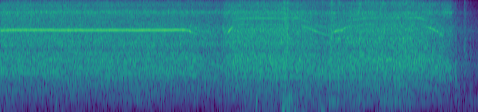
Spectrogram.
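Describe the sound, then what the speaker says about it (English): A drill with a warped, cutting-oiled bit bores through thin steel into aluminum, giving one loud, continuous high whine that dips briefly midway and then tails off as the bit breaks through. "I've already put a little cutting oil on the drill bit, and then just drill."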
